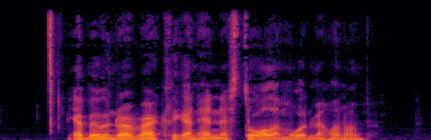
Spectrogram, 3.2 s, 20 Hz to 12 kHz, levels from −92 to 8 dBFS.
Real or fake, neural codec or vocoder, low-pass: real; none; 10.8 kHz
